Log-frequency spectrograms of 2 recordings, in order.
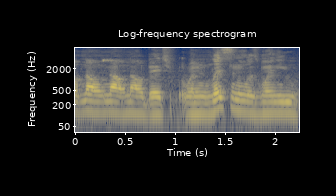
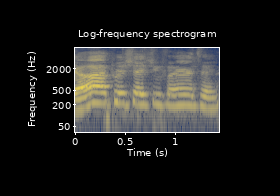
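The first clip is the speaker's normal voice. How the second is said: mocking a caller; 7 semitones higher, 5 dB louder than usual. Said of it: "and she can say".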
